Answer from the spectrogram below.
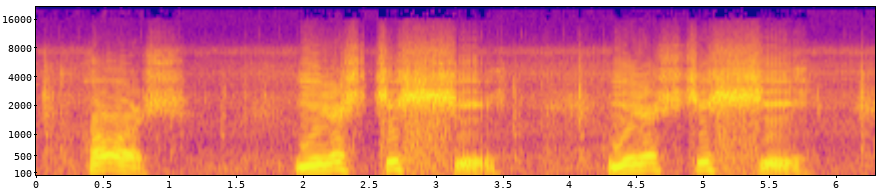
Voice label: "yuraschishiih", karuk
